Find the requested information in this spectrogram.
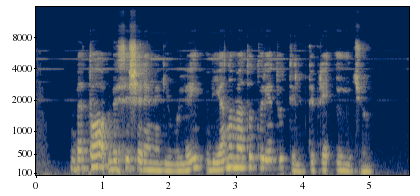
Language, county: Lithuanian, Marijampolė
